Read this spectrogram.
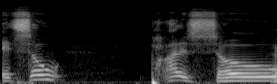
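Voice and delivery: high, very slow, dazed stoner voice; stoned. Acted. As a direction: stretch it out, lost in the high. Acting stoned Glenn.

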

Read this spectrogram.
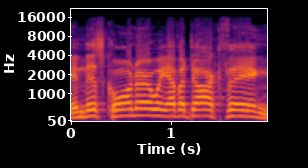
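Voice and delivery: boxing ring announcer. Acted. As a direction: announce it like a title bout. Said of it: "about to be a boxing match".

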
